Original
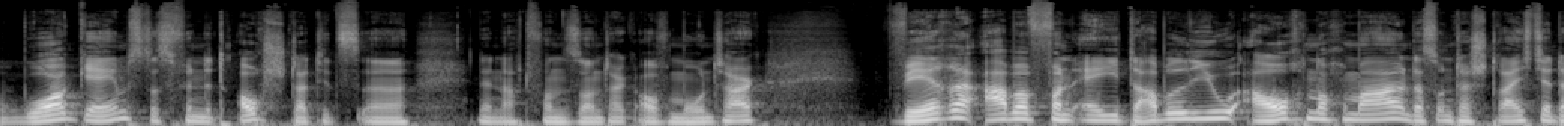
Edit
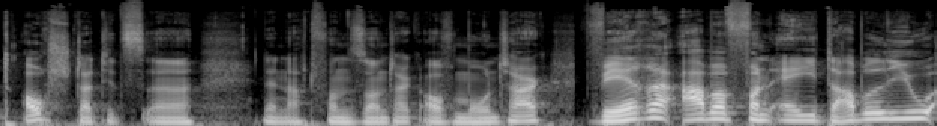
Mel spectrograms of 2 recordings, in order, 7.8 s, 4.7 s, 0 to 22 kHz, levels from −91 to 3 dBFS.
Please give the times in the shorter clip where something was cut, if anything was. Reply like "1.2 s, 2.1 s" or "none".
2.9 s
